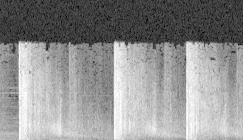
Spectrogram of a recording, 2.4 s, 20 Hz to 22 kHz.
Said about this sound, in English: Around 4 p.m., gunfire erupted on the outskirts of LA's Chinatown on what was then called Calle de los Negros, near current Alvarez Street.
